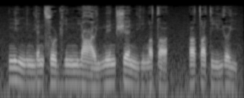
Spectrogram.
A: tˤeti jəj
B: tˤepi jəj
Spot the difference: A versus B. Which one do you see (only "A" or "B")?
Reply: A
